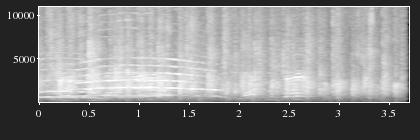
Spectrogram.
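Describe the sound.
An audience applauds in a sustained burst of clapping, answering a call to show by applause how many have already voted, with whoops and voices rising over it, then the noise thins and tapers toward the end.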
